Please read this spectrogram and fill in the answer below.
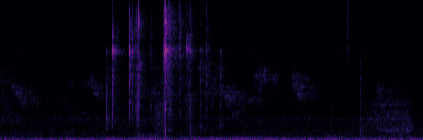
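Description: Light clicks and taps from a steel long socket being handled, a short cluster about a second in with one sharper metallic click. Birds chirp faintly in the background.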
